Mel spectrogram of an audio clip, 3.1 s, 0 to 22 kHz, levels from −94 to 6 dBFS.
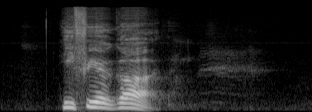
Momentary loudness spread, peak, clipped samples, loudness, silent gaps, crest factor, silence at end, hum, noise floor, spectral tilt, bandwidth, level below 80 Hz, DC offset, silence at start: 9 LU; -10 dBFS; under 0.1%; -24 LUFS; none; 18 dB; 1.6 s; none; -72 dBFS; -6 dB/octave; 17 kHz; -78 dBFS; under 0.1%; 0.6 s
